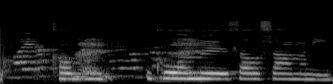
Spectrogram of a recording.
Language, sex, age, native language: Icelandic, male, 10, Icelandic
